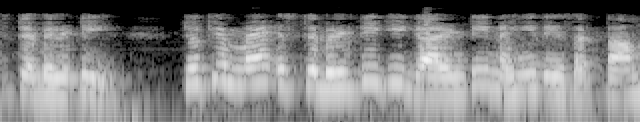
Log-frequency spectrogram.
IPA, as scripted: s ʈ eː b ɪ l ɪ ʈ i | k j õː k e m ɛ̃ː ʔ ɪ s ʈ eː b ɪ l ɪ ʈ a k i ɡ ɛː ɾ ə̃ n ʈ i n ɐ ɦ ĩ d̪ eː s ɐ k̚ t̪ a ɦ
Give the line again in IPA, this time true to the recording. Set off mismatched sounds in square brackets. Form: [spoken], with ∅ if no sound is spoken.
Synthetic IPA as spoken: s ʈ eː b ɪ l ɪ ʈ i | k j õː k e m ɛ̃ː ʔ ɪ s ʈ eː b ɪ l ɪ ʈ [i] k i ɡ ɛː ɾ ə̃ [ɳ] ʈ i n ɐ ɦ ĩ d̪ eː s ɐ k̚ t̪ a ɦ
